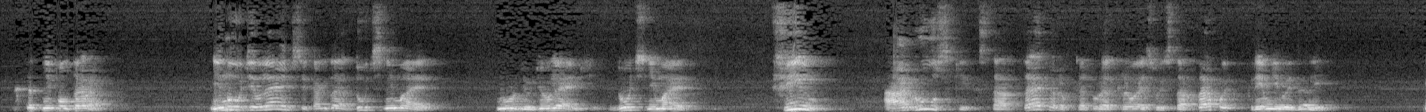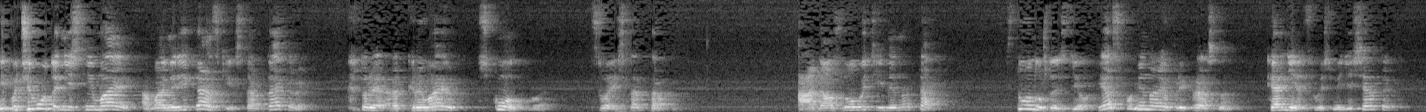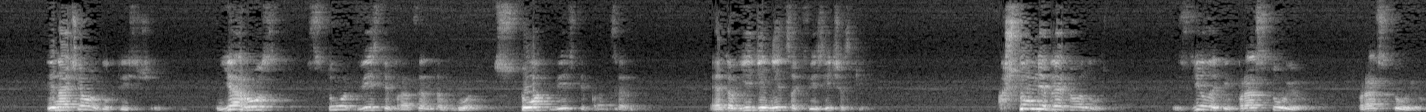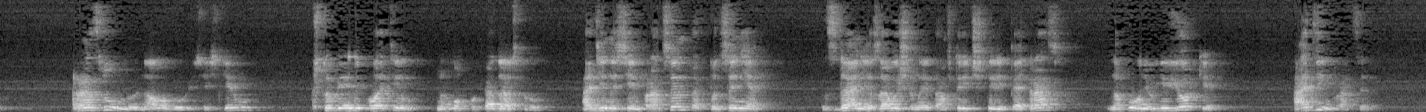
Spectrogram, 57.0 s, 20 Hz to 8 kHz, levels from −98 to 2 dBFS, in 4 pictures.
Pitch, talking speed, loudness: 300 Hz, 100 wpm, -17 LUFS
